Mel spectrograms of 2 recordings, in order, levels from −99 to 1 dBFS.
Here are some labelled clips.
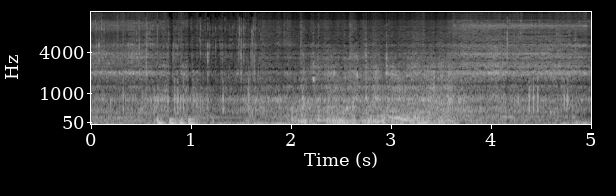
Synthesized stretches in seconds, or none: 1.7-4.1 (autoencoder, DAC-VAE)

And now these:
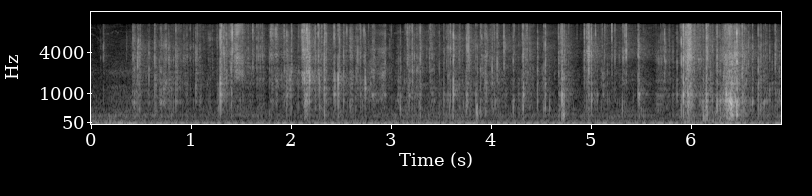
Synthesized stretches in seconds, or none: 1.7-3.0 (vocoder, BigVGAN v2); 5.7-6.9

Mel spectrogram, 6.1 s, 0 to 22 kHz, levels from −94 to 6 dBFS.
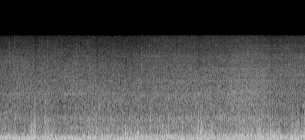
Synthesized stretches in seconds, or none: none

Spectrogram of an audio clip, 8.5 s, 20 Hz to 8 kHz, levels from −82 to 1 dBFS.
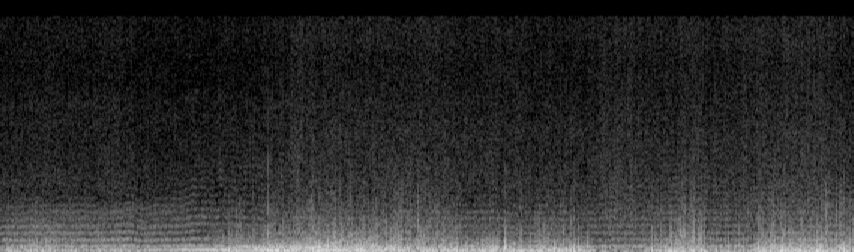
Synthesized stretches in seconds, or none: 0.0-6.4 (vocoder, BigVGAN v2); 7.4-8.5

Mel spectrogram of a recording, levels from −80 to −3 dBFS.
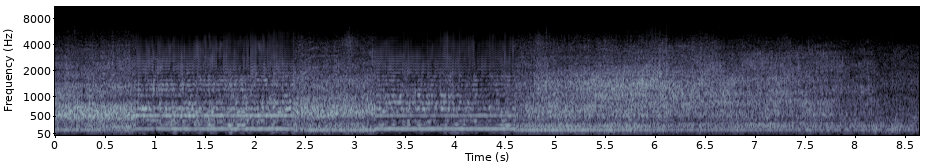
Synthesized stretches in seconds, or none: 0.8-2.4 (vocoder, BigVGAN v2); 3.2-4.6

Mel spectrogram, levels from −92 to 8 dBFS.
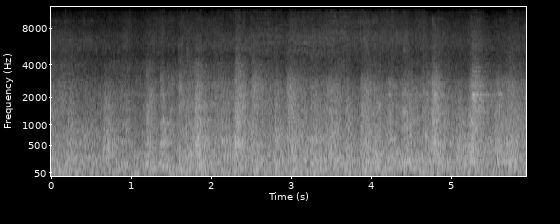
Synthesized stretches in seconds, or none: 0.9-1.8 (codec, HILCodec); 4.1-4.7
